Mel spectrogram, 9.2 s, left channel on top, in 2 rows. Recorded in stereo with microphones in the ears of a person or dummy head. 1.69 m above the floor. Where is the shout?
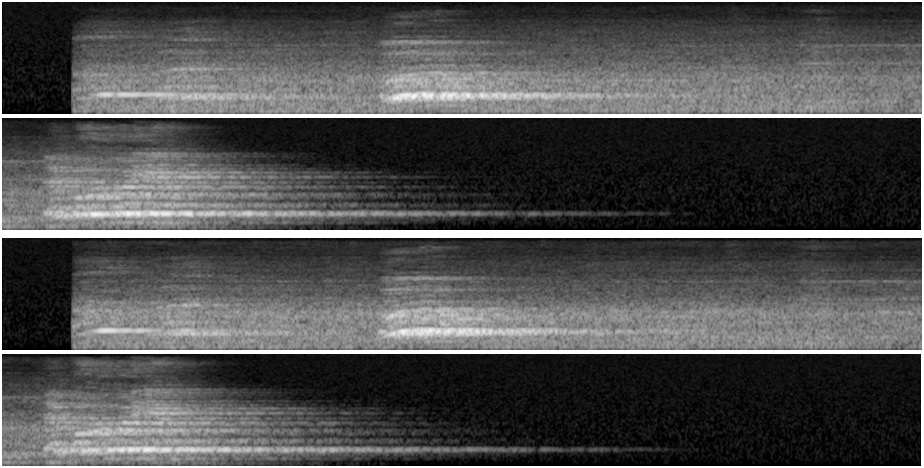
25° right (ahead or behind), 1.0 m; by 5.5 s 20° right (ahead or behind), 4 m.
